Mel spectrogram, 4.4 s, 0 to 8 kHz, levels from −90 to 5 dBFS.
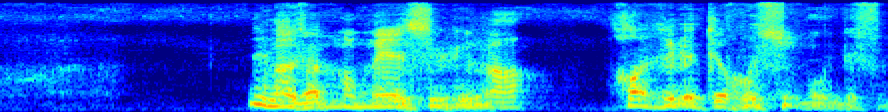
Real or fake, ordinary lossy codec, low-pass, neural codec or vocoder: fake; none; 7.2 kHz; codec, 44.1 kHz, 3.4 kbps, Pupu-Codec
